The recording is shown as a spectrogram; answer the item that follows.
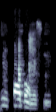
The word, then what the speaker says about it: metabolism: Metabolism. Metabolism. Metabolism. Metabolism. It is metabolism. Metabolism. metabolism. It is metabolism. Metabolism. Ta is being emphasized.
